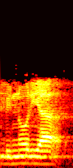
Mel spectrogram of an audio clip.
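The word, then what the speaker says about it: بَنوریہ: ہوتا ہے۔ جامعہ بنوریہ، بعض حضرات زیر پڑھتے ہیں بنوریہ اور بعض زبر پڑھتے ہیں۔ حضرت مولانا عبداللہ صاحب کاپودروی رحمۃ اللہ علیہ کی تحقیق یہ تھی کہ صحیح تلفظ بنوریہ ہے، با پر زبر ہے، فتحہ ہے۔ تو آن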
